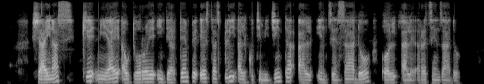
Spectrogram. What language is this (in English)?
Esperanto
